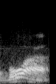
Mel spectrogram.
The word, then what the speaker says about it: Bois: É Boa, tá? Tem O-I-S, você fala O-A.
